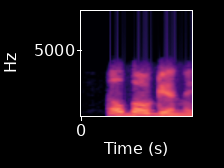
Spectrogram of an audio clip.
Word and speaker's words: Elbogen: Elbow again, exactly right.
